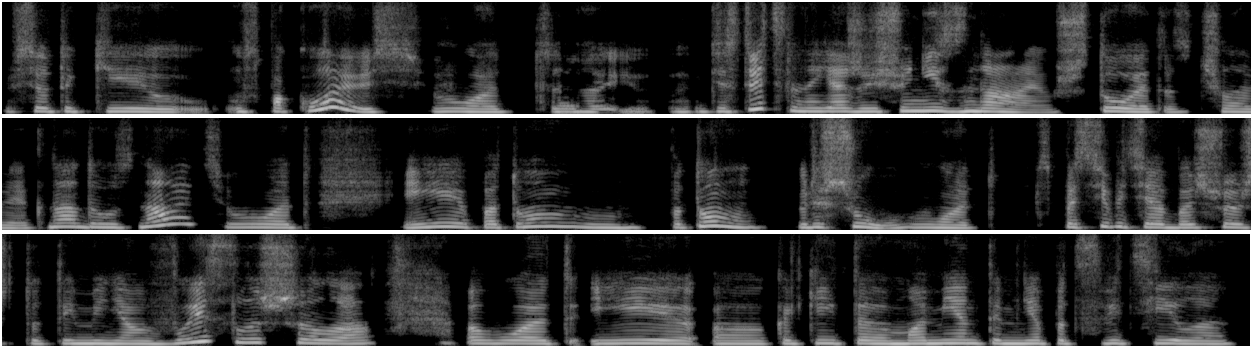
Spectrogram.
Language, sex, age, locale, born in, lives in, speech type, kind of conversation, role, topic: Russian, female, 30-34, ru-RU, Russia, Estonia, conversation, advice, user, Как может измениться моё эмоциональное состояние через несколько лет после этого выбора?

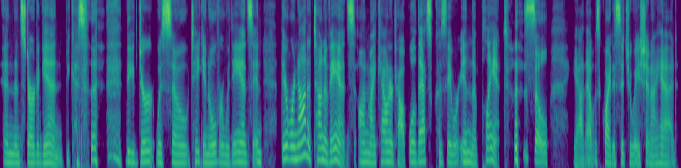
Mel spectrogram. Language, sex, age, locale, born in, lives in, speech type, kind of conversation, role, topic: English, female, 60-64, en-US, United States, United States, conversation, unstructured, none, Which indoor plants will thrive in your space, and how should you style them?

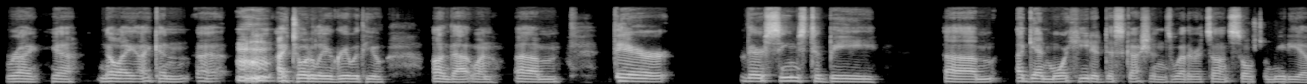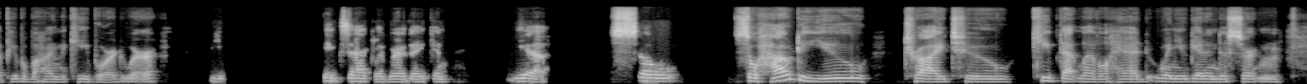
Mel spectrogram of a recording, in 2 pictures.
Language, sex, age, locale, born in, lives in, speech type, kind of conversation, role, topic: English, male, 55-59, en-US, United States, United States, conversation, podcast, host, How can we have respectful conversations with people who see the world differently?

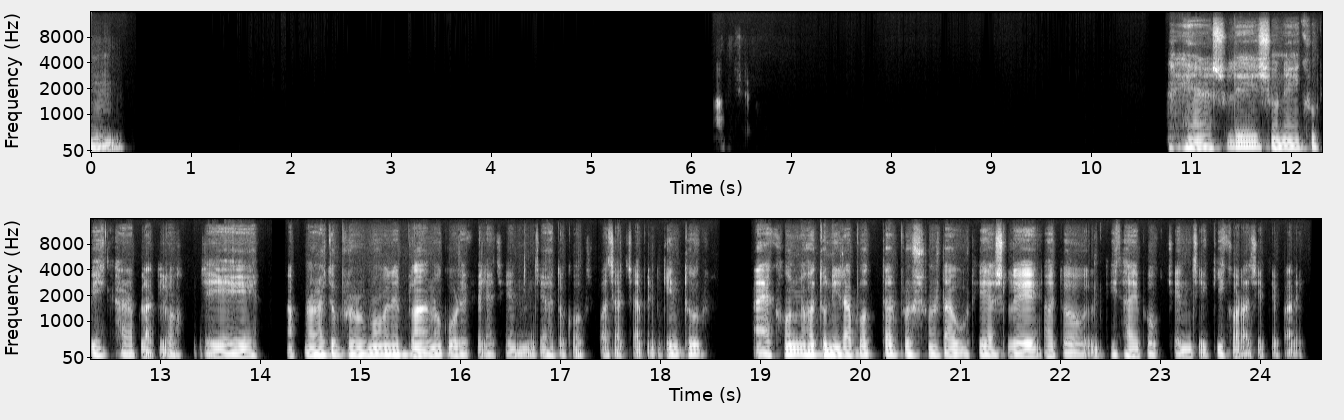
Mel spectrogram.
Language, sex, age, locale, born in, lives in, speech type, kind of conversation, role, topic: Bengali, male, 20-24, bn-BD, Bangladesh, Bangladesh, conversation, advice, advisor, ভ্রমণে নিরাপত্তা নিয়ে উদ্বেগ কীভাবে কমিয়ে সামলাবো?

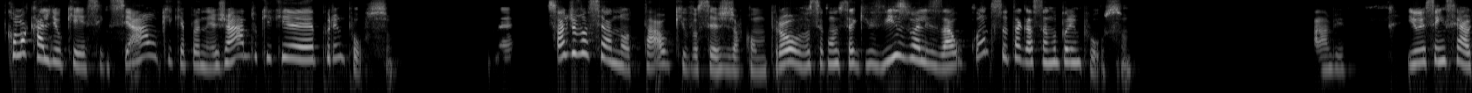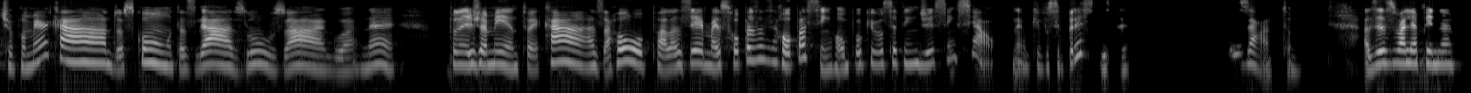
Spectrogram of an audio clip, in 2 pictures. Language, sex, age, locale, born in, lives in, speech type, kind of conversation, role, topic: Portuguese, female, 35-39, pt-BR, Brazil, Italy, conversation, advice, advisor, Como posso evitar compras por impulso e controlar meu orçamento?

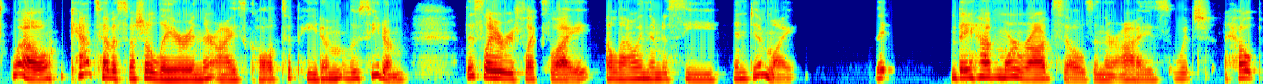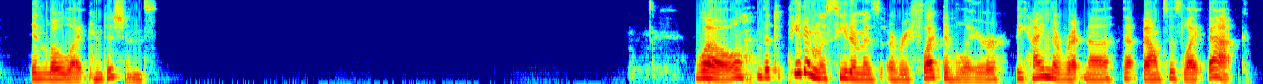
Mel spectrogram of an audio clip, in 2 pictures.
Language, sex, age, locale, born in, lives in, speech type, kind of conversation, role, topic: English, female, 45-49, en-US, United States, United States, read, expert-assistant, expert, How do cats see in the dark?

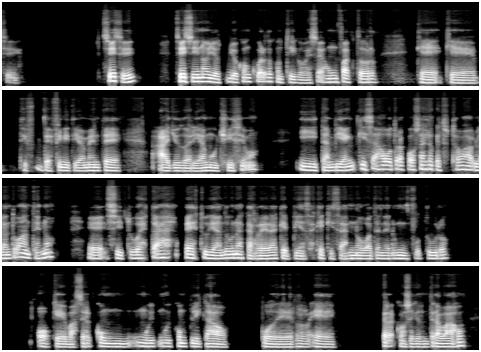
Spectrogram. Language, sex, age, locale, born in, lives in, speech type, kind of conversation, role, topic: Spanish, male, 45-49, es-VE, Venezuela, United States, conversation, unstructured, none, ¿Es justo que los estudiantes tengan tanta tarea todos los días?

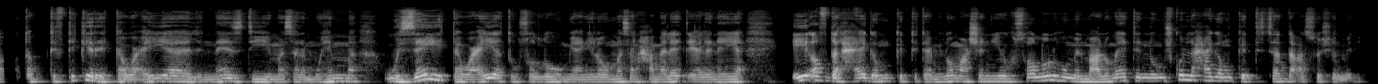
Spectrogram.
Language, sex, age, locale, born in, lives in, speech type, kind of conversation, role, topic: Arabic, male, 20-24, ar-EG, Saudi Arabia, Egypt, conversation, podcast, host, إزاي بتتأكد من صحة الأخبار على السوشيال ميديا قبل ما تصدّقها؟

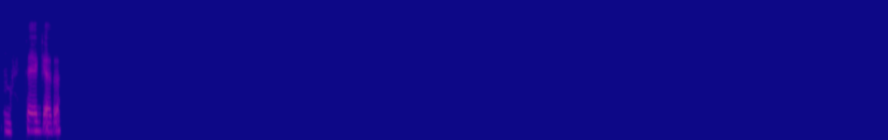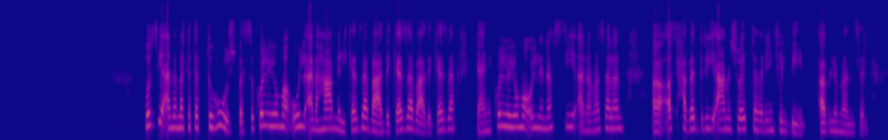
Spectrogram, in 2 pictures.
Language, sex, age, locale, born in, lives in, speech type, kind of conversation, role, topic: Arabic, female, 40-44, ar-EG, Egypt, Greece, conversation, advice, user, إزاي أنظم وقتي للتمارين مع الشغل والأطفال؟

